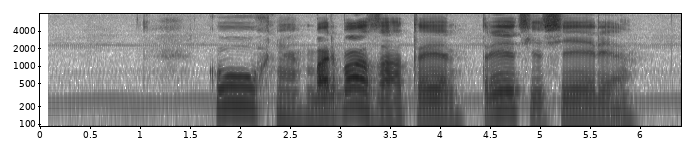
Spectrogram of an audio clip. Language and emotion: Russian, sad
